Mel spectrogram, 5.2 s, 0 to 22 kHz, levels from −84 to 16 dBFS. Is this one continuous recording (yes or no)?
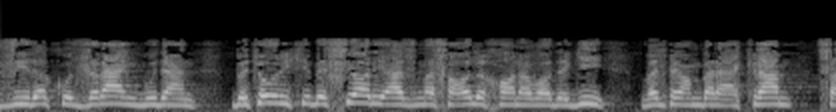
no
